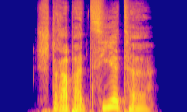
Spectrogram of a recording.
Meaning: inflection of strapazieren: 1. first/third-person singular preterite 2. first/third-person singular subjunctive II
- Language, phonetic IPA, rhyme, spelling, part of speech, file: German, [ˌʃtʁapaˈt͡siːɐ̯tə], -iːɐ̯tə, strapazierte, adjective / verb, De-strapazierte.oga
